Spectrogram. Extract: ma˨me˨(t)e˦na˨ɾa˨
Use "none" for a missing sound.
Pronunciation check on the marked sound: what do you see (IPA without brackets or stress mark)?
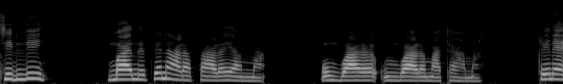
p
